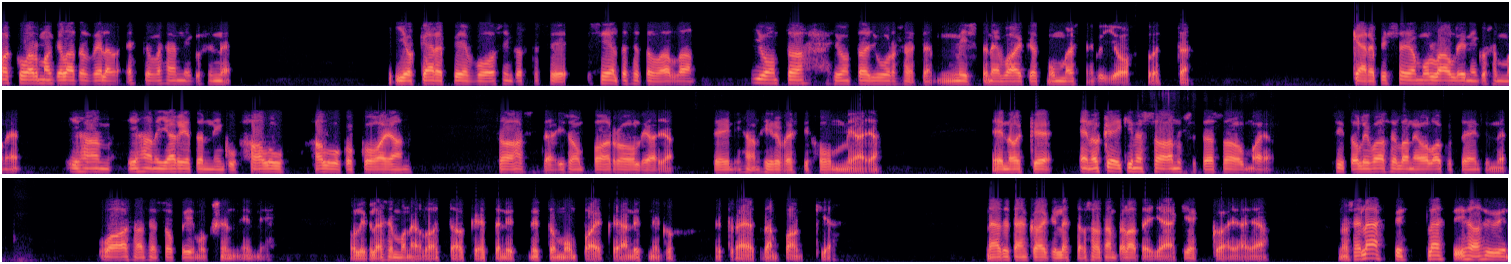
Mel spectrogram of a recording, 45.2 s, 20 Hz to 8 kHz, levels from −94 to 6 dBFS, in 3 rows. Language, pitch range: Finnish, 105-120 Hz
